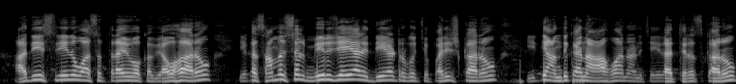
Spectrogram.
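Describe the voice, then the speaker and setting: A man speaks in a raised, projected voice with a bright, sharp tone and ordinary pitch variation. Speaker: rhyming comedy speaker. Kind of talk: rhyming speech at a film event. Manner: humorous, rhythmic.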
